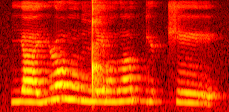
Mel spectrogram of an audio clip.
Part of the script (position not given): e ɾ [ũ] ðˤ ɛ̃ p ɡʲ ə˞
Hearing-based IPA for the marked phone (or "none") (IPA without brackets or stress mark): ũ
